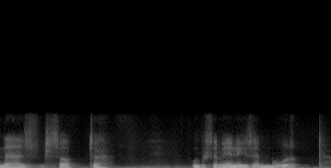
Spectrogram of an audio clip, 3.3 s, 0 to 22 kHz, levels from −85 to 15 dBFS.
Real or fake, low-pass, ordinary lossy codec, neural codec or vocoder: fake; 7.2 kHz; none; codec, 16 kHz, 0.5 kbps, FunCodec, trained on Chinese and English, 25 frames a second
